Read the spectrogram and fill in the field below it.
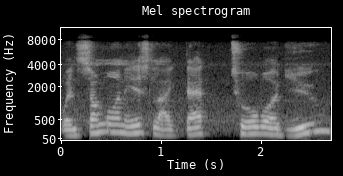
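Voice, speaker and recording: A fairly high-pitched male voice with a Danish accent, very slow in pace, with ordinary pitch variation. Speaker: video blogger. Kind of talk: casual monologue. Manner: halting.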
